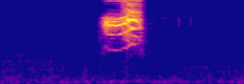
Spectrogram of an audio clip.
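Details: Female Double-collared seedeater calling to excite males; one loud, slightly drawn-out high chip of about a quarter second, very high in pitch, against a quiet low hiss.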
